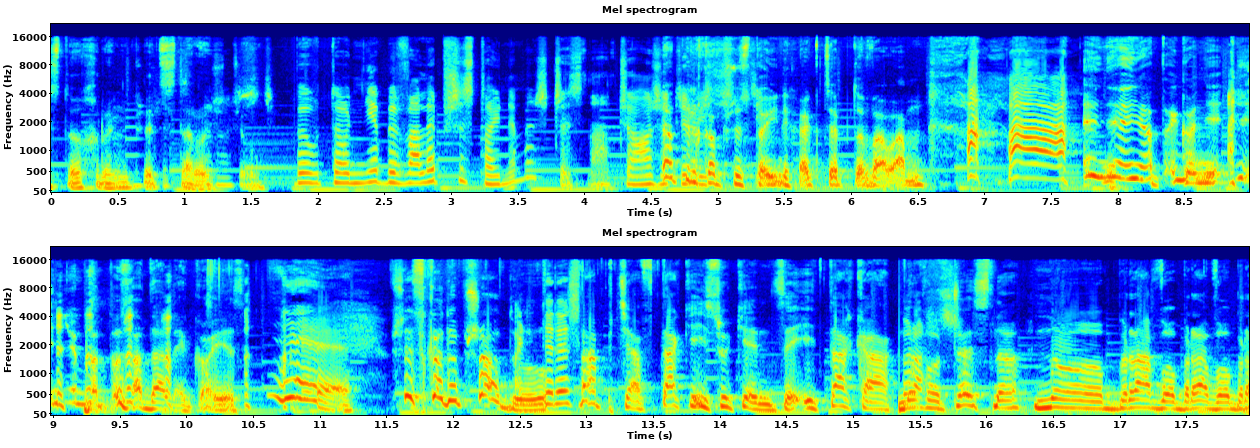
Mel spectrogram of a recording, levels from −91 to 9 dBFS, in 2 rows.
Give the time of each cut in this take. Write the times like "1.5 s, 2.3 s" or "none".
1.8 s, 7.7 s, 12.9 s, 15.3 s, 16.3 s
